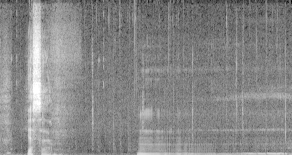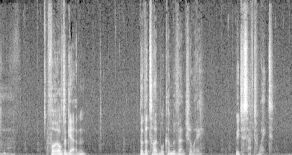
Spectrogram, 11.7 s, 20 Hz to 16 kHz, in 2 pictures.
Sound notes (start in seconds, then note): 2.7 disgruntled noises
